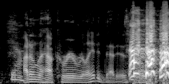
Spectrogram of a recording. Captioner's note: laughs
